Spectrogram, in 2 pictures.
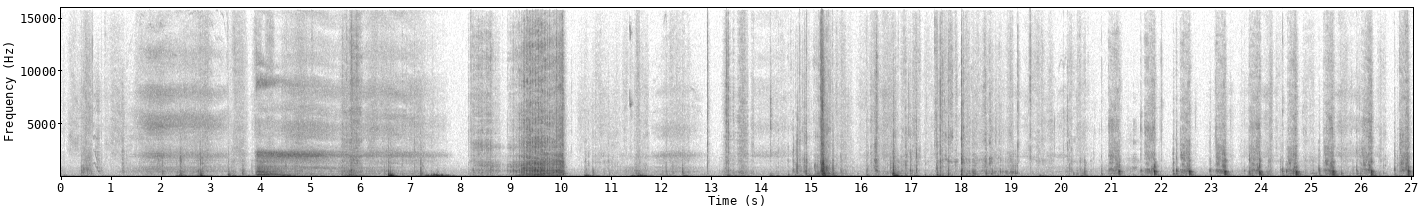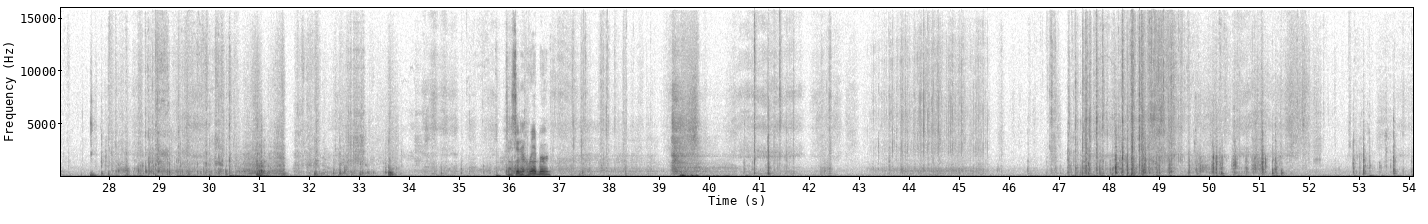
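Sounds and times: cardboard scraping: 28.0 - 34.8.

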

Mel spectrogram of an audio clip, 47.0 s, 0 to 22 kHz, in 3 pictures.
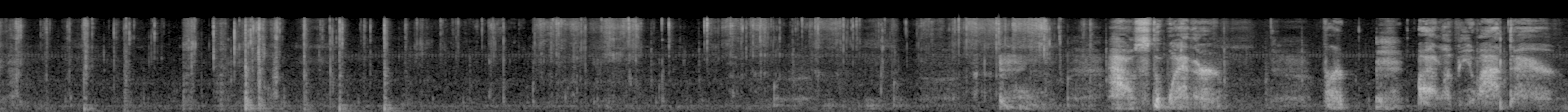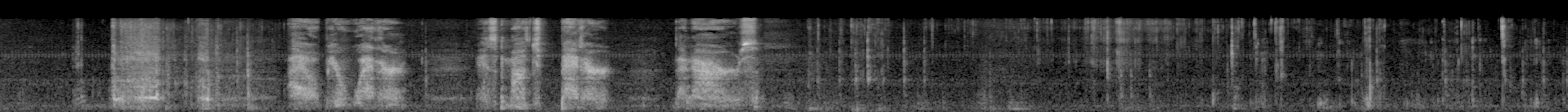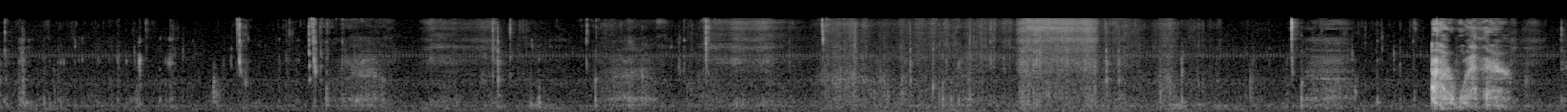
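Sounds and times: crunching fried chicken: 0.0 - 11.0, 26.0 - 34.8
chewing with small crunches: 23.8 - 34.9.

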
